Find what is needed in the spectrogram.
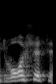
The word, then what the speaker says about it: Dwarshuis: But Ben Dwarshuis is in. That's how you pronounce his surname for um, all Delhi fans were probably scratching their heads about that.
